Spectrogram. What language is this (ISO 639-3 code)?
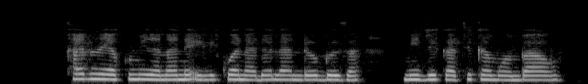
swa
